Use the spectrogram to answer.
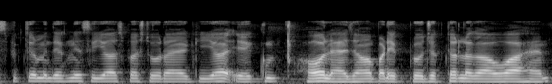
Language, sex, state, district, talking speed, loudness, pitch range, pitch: Hindi, male, Bihar, Supaul, 230 wpm, -17 LUFS, 130-145 Hz, 135 Hz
